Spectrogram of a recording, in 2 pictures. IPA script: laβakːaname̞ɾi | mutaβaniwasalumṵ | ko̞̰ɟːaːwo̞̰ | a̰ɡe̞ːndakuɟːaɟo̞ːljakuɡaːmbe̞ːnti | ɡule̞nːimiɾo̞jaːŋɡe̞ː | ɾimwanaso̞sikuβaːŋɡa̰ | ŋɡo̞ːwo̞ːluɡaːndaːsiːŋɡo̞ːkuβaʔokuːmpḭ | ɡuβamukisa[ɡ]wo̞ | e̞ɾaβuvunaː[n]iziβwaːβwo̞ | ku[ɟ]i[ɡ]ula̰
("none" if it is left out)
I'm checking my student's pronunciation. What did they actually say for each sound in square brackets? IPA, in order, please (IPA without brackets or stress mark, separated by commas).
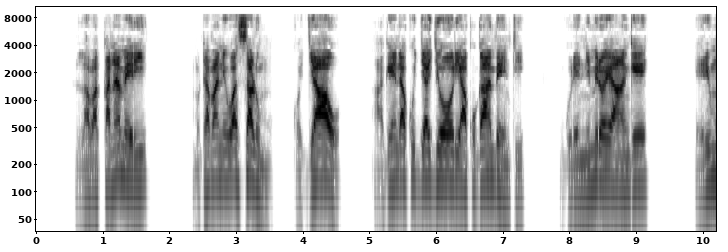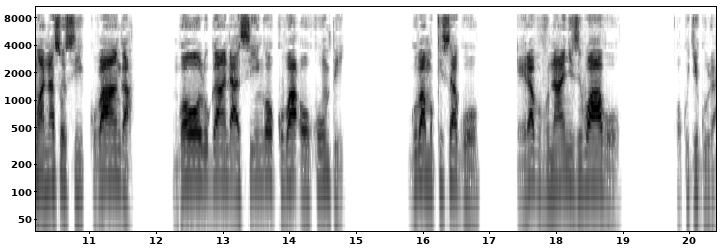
ɡ, ɲ, ɟ, ɡ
